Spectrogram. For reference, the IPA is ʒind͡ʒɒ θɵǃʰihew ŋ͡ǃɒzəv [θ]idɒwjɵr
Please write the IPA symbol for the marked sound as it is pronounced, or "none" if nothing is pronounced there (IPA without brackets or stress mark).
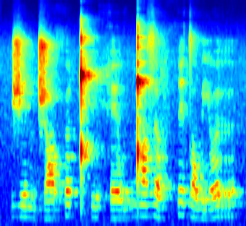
θ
